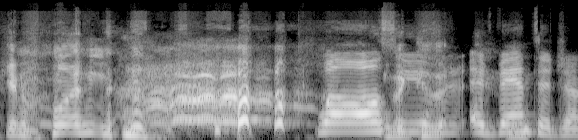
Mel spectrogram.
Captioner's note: laughs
